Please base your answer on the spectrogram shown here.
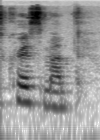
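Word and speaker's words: chrisma (χρίσμα): It means chrisma, or that's how you say it in the Greek, I should say.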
